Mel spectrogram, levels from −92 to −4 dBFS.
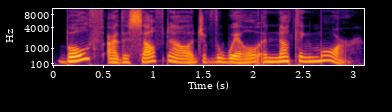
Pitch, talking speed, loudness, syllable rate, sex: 190 Hz, 210 wpm, -20 LUFS, 5.1 syllables/s, female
